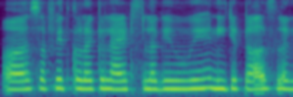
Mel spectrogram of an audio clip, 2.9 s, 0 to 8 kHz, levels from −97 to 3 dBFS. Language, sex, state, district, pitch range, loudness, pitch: Hindi, female, Uttar Pradesh, Deoria, 245-270 Hz, -18 LUFS, 260 Hz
